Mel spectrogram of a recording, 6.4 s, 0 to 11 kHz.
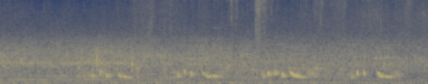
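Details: Buff Orpington chickens on a small farm, 14 November 2022: soft, low burbling clucks in short uneven bursts, grouped in a few clusters over a faint steady low hum.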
